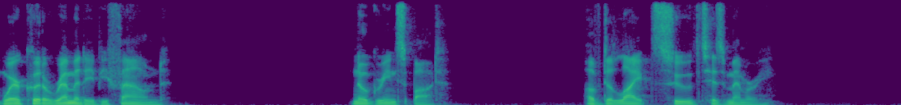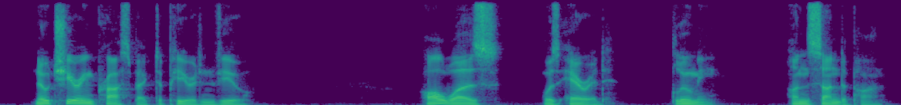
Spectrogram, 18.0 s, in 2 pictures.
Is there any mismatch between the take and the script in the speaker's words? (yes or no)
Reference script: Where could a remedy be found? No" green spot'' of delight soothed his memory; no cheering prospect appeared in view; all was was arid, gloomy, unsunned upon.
no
